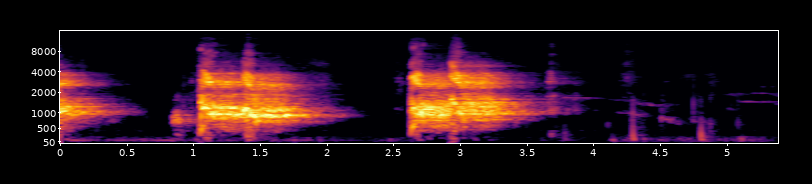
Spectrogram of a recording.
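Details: Three-month-old Miniature Pinscher puppy named Teco cries very loudly, two long strained wails about a second each, bright and slightly falling in pitch, separated by a short pause, followed by faint clicks and soft background sounds.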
